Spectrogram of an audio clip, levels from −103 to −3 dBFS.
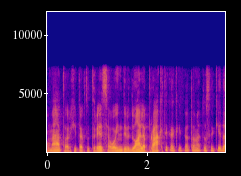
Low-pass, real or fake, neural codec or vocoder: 7.2 kHz; real; none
